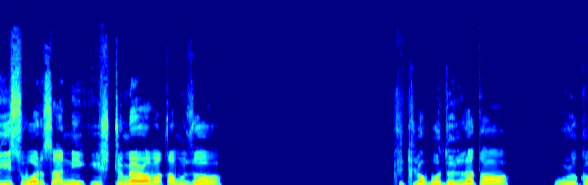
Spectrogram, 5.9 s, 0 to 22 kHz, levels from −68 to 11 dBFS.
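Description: At 2.27 s the speech halts in a rebuffering stall: playback ran dry of downloaded audio and silence holds until 3.47 s, adding about 1.2 s. Unlike a dropout, nothing is skipped; the speech resumes exactly where it stopped.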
